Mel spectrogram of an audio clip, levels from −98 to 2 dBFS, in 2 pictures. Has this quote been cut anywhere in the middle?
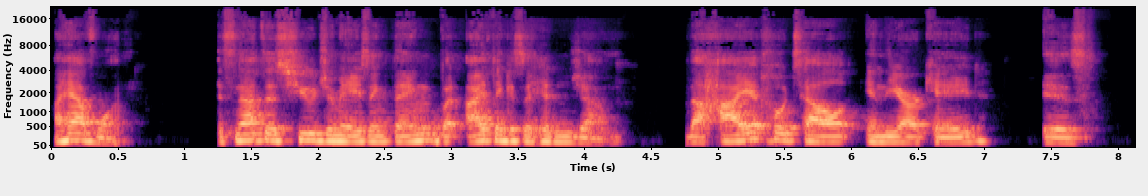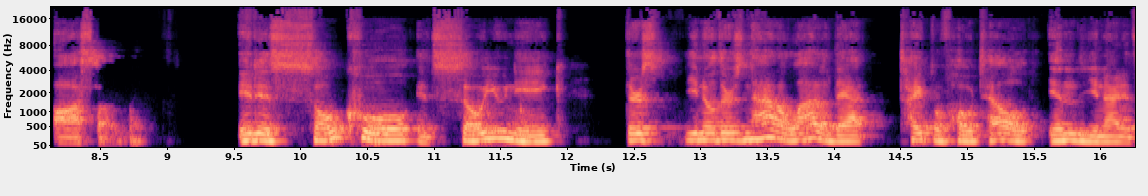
no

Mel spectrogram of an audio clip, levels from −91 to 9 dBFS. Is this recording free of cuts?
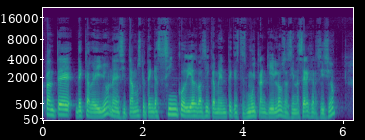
yes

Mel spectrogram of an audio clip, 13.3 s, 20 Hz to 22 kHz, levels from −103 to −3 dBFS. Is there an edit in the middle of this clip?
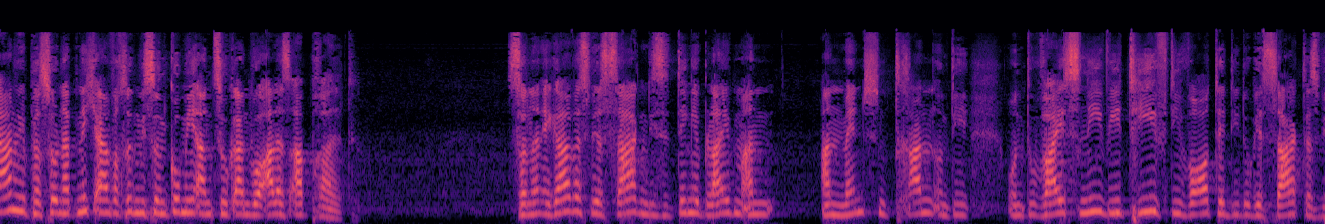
no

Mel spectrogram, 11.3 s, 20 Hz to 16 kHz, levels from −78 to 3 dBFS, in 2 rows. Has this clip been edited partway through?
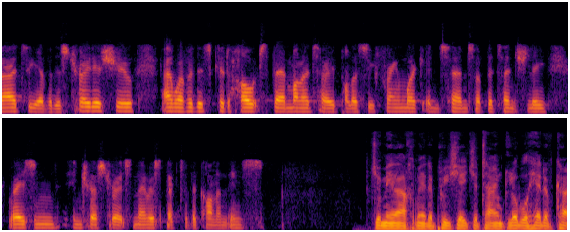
no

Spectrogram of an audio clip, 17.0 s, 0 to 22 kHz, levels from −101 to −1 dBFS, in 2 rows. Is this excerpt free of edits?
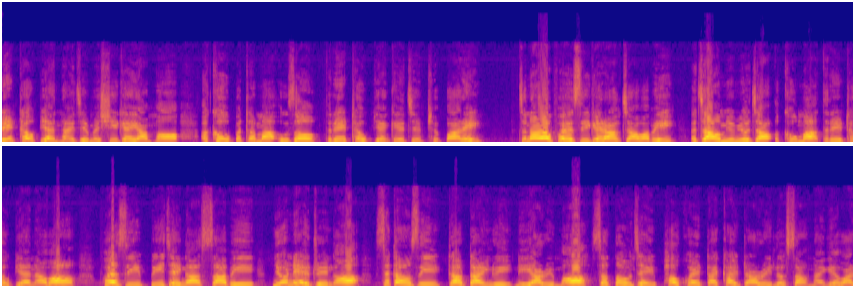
no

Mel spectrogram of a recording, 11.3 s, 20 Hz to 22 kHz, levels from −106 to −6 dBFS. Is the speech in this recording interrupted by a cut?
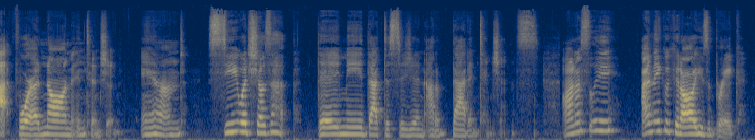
yes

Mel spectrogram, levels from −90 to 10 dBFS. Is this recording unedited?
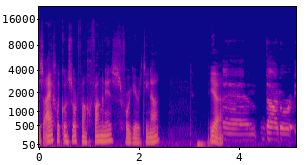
no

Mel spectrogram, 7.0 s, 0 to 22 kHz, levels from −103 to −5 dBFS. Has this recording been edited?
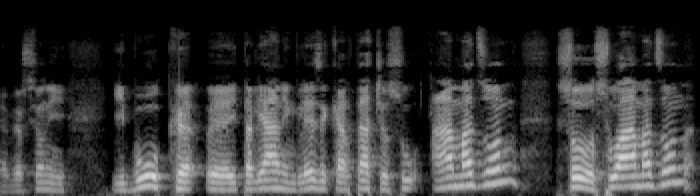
no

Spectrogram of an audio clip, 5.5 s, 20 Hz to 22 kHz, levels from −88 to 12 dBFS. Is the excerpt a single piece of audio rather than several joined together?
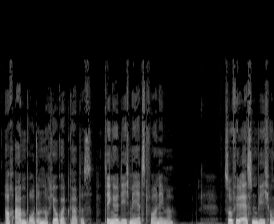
no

